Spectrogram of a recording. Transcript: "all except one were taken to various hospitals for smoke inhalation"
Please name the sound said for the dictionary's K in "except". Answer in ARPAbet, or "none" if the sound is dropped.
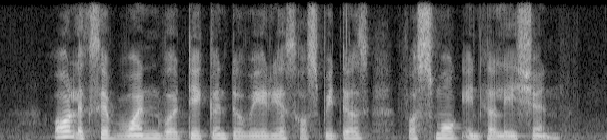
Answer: K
